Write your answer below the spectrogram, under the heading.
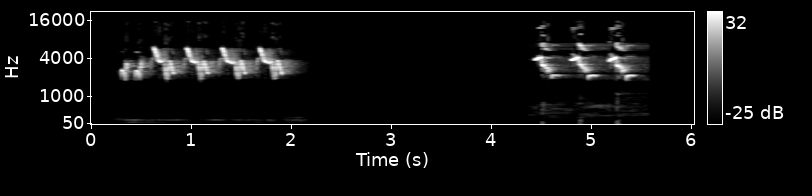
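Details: Black-winged myna (Acridotheres melanopterus), song.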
